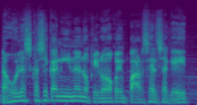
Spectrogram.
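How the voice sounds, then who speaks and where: A young, makeup-loving boyfriend in a radio drama. His lowish voice moves quickly, teasing and easily turning defensive, with clear music underneath. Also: expressive, sharp tone. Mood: playful, sassy. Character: young makeup-loving boyfriend, vain, touchy, playfully sassy.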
